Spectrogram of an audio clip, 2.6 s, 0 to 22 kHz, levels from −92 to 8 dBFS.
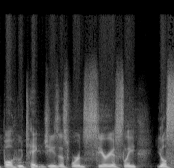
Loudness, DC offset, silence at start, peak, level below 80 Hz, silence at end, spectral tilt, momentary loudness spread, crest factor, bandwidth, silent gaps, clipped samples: -23 LUFS; under 0.1%; 0.05 s; -8 dBFS; -86 dBFS; 0 s; -4 dB/octave; 4 LU; 16 dB; 19.5 kHz; none; under 0.1%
